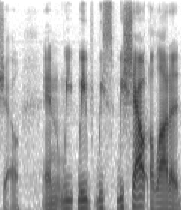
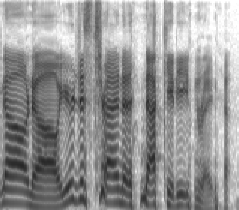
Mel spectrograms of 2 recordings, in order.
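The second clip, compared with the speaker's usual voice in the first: raised, loud improv protest; lightly acted animal arguing back; mock disbelief, pitched up with a laugh; doubting predator; 8 semitones higher, 6 dB louder, slower than usual. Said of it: "And they're like".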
